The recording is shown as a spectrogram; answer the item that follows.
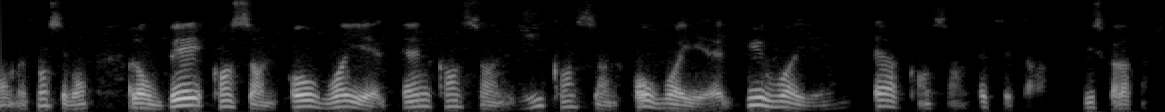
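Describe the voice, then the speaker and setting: Man teaching code, husky lo-fi audio. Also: mid-range voice, no room sound. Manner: explains step by step with many fillers and checks for understanding. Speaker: programming teacher. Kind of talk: live online class. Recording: dull lo-fi online class audio.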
